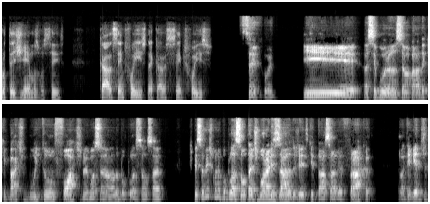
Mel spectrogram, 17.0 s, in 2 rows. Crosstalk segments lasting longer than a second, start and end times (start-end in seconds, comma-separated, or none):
none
